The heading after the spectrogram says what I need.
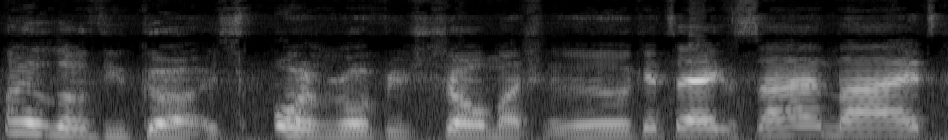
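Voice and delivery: slow, low and woozy; dazed trip voice. Retold or imitated. Kid retells Alex's tased trip, slow dazed voice. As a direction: drift through it like he's drugged. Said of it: "acid trip sequences where he goes".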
